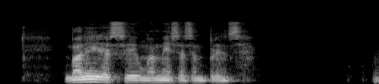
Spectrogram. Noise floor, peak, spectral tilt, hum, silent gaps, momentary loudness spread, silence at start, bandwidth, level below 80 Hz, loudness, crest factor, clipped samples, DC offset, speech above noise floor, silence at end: under -90 dBFS; 0 dBFS; -6 dB/octave; none; 2.79-3.46 s; 14 LU; 0.65 s; 7.8 kHz; -56 dBFS; -18 LUFS; 20 dB; under 0.1%; under 0.1%; over 73 dB; 0 s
